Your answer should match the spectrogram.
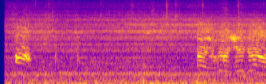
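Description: Steady low rumble of a passenger train running, heard from inside the carriage, with a short voice about a quarter second in and Mandarin speech from about three seconds in.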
